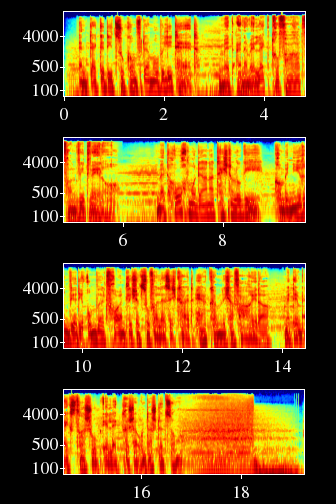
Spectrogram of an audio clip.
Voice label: German corporate videos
